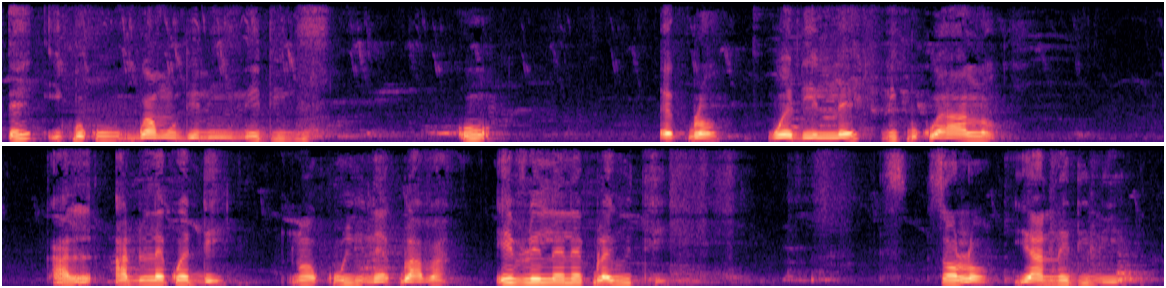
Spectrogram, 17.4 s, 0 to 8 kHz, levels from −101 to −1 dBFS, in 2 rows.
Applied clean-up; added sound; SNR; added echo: none; none; none; none.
